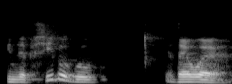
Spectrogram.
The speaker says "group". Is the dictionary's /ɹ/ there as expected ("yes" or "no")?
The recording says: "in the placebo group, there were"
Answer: no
